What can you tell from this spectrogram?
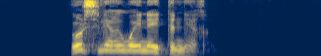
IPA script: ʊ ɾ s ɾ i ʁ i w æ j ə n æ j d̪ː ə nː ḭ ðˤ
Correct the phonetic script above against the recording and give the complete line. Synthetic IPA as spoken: ʊ ɾ s l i ʁ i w æ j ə n æ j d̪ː ə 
